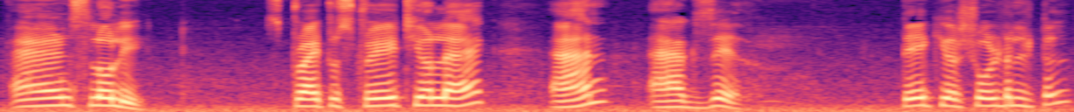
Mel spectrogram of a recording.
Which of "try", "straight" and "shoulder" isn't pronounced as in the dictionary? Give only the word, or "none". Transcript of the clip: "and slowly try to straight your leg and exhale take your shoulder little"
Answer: none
